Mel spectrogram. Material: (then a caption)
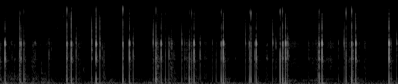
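Metal. Long acrylic nails tap and scratch the two metal-grilled mic capsules on top of a Tascam DR-05 handheld recorder, whose plastic body is small and hollow. Quick, uneven clicking taps with a bright metallic ping near 2.7 kHz alternate with dry, crinkly scratching. Each tap dies away almost at once, with very little low end.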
